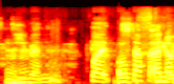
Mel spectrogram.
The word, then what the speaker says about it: Stephen: Like you look at Yeah. Stephen, it should be Stefan, but for some reason we don't pronounce it that way.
